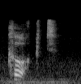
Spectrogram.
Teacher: So when we, for example, when we have the word cooked, okay, we're going from that K straight to that T sound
